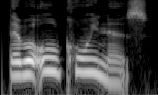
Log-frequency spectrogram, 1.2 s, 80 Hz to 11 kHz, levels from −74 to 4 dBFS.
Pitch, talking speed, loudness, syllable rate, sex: 230 Hz, 200 wpm, -17 LUFS, 5.8 syllables/s, female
